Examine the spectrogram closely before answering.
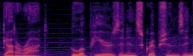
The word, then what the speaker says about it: GDRT: One notable example comes from King GDRT, possibly pronounced Gatarat, who appears in inscriptions in Yemen, demonstrating Oxom's reach into the affairs of the Arabian Peninsula.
